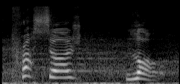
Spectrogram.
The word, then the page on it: prosuj lo: Phyrexian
